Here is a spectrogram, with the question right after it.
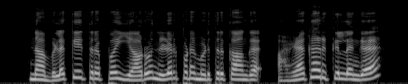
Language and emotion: Tamil, surprised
